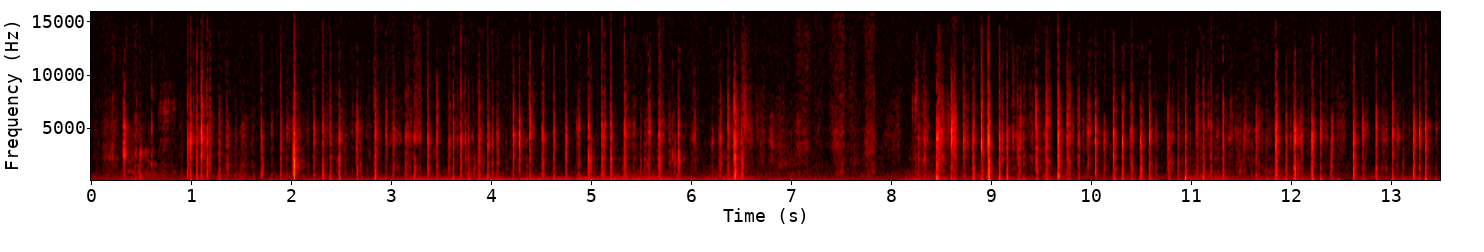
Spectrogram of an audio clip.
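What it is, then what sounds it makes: Wooden hairbrush. Fingertips and nails scratch and tap the light natural bristles and the wooden back of a small handheld wooden-backed hairbrush with a floral decoration, held up close. The result is a dense, bright, crackly scratching full of short, dry clicks and taps that die away almost instantly. A single louder tap comes just after the midpoint, followed by a brief quieter lull before the scratching picks up again.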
